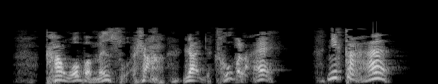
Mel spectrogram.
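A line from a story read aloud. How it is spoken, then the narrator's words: Loud yelling. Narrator (Chinese): 大声嚷嚷道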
